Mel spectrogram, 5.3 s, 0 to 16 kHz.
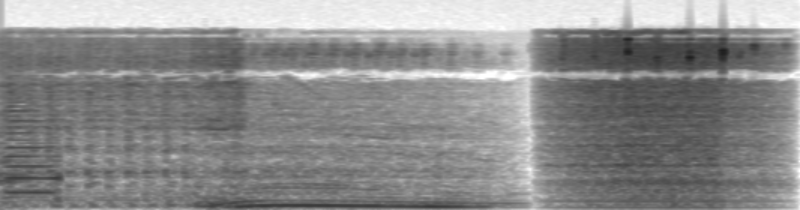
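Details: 1997 Saturn SW2 that would not crank or even click, after its starter was replaced. The engine catches promptly and revs up, then settles and runs steadily; the starter engages cleanly with no clicking or grinding.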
